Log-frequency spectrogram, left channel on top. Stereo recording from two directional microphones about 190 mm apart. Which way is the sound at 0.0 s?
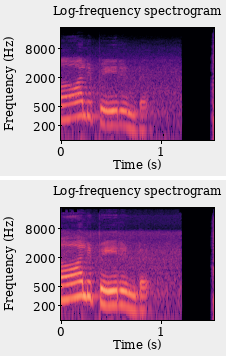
30° right (ahead or behind).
